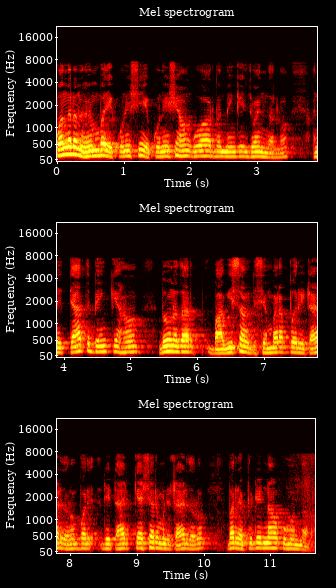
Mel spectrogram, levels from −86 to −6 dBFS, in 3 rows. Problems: continuous background conversations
